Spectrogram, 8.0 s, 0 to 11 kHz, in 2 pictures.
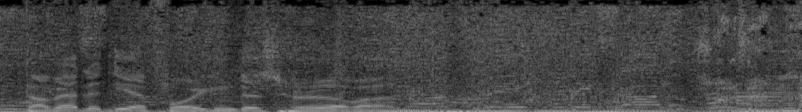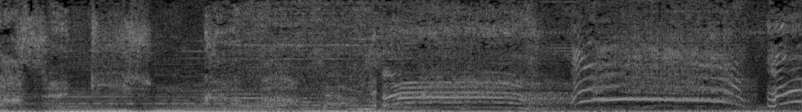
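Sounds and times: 
speech: 0.2s - 5.4s
women screaming for joy: 5.9s - 8.0s.

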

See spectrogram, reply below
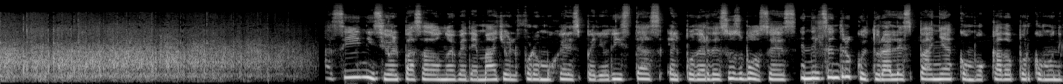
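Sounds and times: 
audience applause at a women journalists' forum in a cultural centre: 0.0s - 3.2s
speech: 3.3s - 10.6s.

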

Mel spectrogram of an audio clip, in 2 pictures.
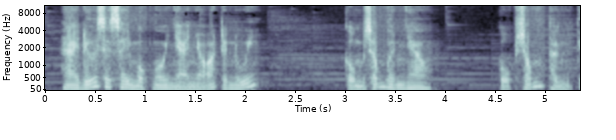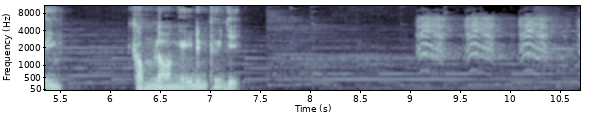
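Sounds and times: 
speech: 0.2s - 2.3s, 3.0s - 5.6s, 6.2s - 7.4s
crow cawing from a treetop: 9.0s - 10.6s.

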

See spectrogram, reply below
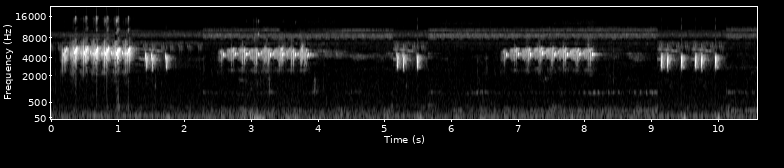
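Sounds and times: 
bird trilling and chirping: 0.0s - 1.8s, 2.5s - 5.7s, 6.8s - 10.2s
steady high-pitched hiss: 0.0s - 10.5s.

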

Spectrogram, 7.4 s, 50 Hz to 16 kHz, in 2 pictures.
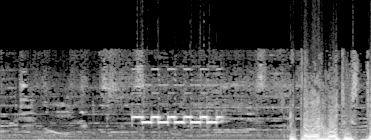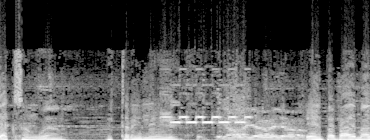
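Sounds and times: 
telephone with an electronic ringtone beeping: 1.3s - 2.5s, 5.2s - 6.4s
speech: 3.0s - 7.4s.

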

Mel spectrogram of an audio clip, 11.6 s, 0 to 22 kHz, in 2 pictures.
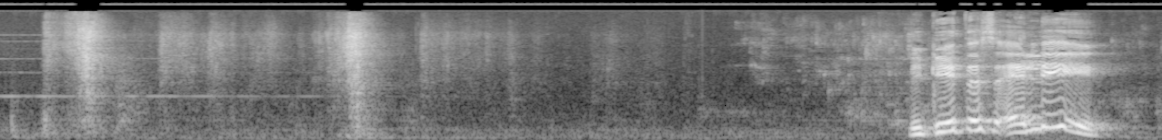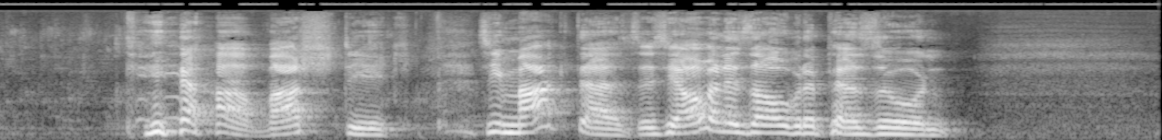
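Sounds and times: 
small handwritten greeting card being torn up: 1.6s - 2.4s
speech: 4.6s - 5.6s, 6.5s - 10.6s.

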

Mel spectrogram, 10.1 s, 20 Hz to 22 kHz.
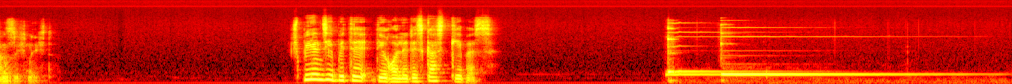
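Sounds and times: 
speech: 0.1s - 0.7s, 3.0s - 5.0s
doorbell ringing with two chime notes: 6.7s - 10.1s.

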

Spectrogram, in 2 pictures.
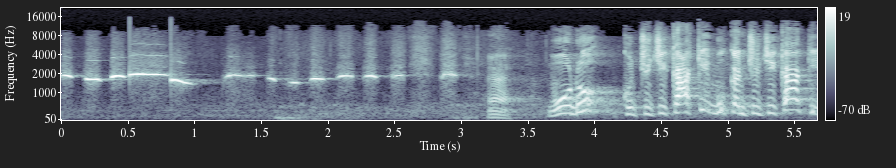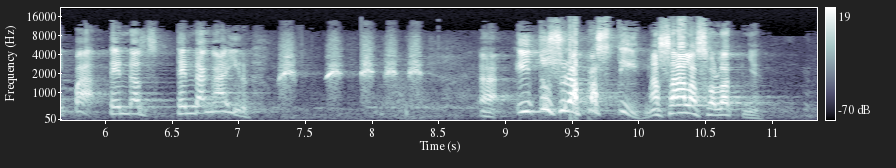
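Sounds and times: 
person whistling while performing Islamic ablutions: 0.0s - 3.2s, 7.3s - 8.5s
speech: 3.2s - 7.5s, 8.8s - 11.0s.

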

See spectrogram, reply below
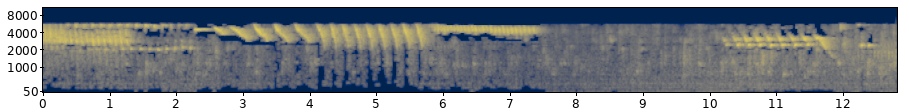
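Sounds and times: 
canary song: 0.0s - 12.8s
faint background hiss: 0.0s - 12.8s.

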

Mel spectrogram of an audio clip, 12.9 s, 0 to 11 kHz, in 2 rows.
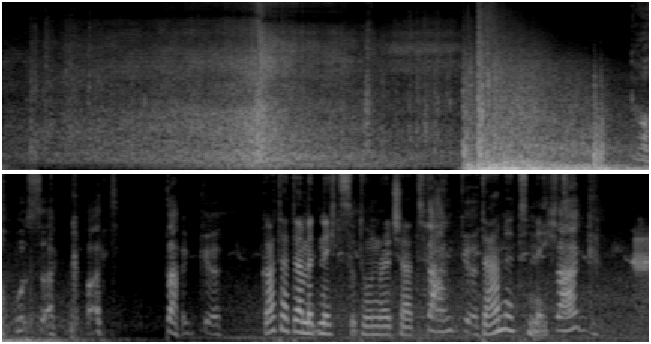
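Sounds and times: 
air strike explosion in a war audio drama: 0.4s - 7.1s
speech: 8.2s - 12.9s.

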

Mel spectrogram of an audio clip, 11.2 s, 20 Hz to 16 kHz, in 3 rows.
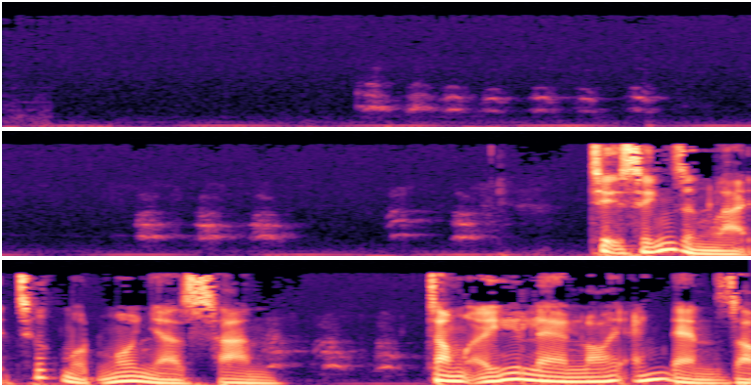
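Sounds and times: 
dogs barking in a village at night near the Vietnam–Laos border: 1.8s - 3.4s, 4.4s - 6.2s, 8.8s - 9.6s
speech: 6.7s - 9.0s, 9.6s - 11.2s.

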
